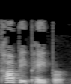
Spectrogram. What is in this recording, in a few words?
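"copy-paper", English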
